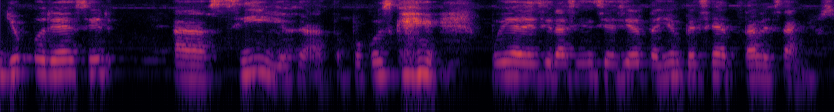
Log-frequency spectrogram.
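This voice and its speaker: A woman with an ordinary speaking voice and a medium pitch speaks at a moderate pace with fairly even intonation. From Ecuador, rural Zamora province. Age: 30s. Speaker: recovering addict guest, university student. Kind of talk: personal testimony interview.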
